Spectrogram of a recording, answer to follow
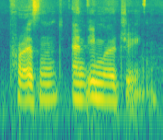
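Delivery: ordinary talk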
